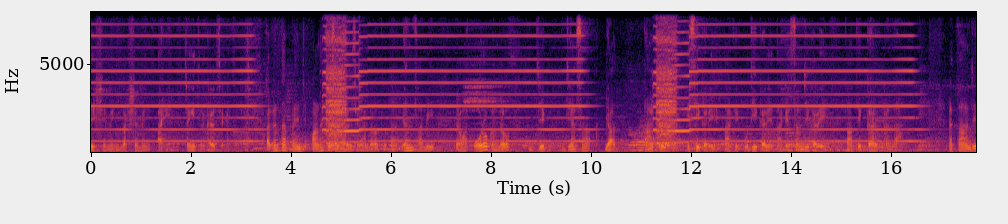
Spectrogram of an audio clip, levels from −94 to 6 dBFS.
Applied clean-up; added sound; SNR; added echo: none; Bowed string instrument; 1 dB; none.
